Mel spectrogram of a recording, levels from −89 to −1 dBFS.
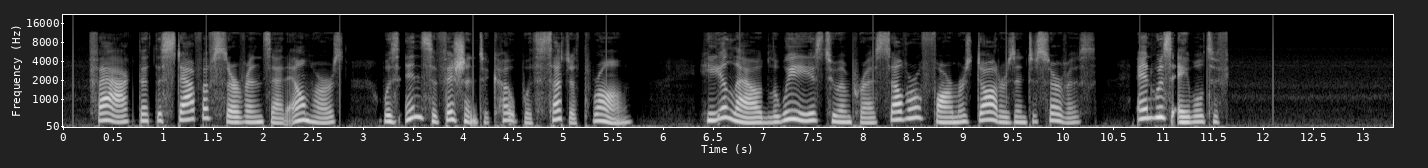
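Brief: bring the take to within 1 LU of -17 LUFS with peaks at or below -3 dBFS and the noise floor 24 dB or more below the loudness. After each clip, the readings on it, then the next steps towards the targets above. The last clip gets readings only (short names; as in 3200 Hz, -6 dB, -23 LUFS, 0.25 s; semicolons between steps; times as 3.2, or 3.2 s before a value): clicks 10; loudness -22.0 LUFS; peak -5.5 dBFS; loudness target -17.0 LUFS
-> de-click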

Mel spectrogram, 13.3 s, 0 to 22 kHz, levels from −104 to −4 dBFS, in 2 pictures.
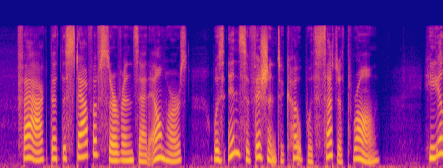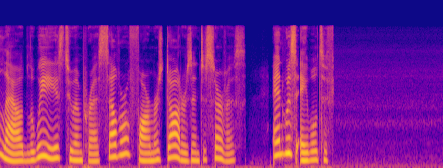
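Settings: clicks 0; loudness -22.0 LUFS; peak -5.5 dBFS; loudness target -17.0 LUFS
-> gain +5 dB; limiter -3 dBFS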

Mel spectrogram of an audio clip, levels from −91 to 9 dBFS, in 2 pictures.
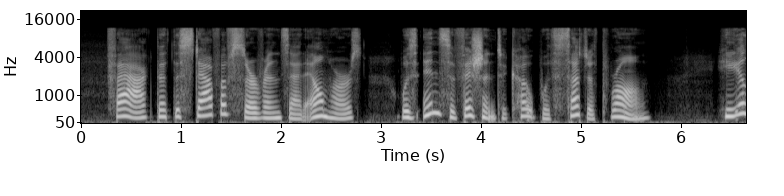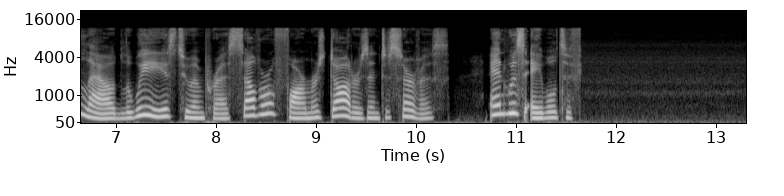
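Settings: loudness -17.0 LUFS; peak -3.0 dBFS; noise floor -54 dBFS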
